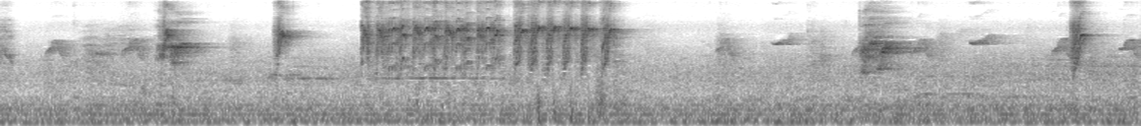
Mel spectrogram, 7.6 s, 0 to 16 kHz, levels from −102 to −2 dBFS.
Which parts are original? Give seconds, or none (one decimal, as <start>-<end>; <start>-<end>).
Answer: 0.0-7.6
